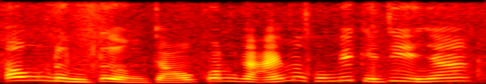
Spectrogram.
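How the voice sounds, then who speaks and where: A woman's voice: high voice, expressive, fast, mellow, no echo. A young woman, teasing and chatty as a granddaughter in a comedy skit.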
